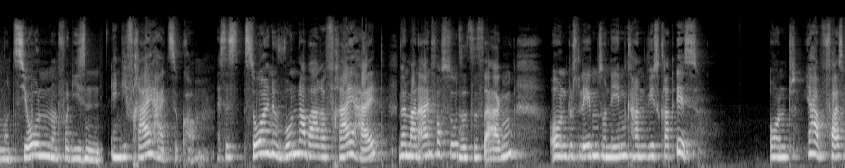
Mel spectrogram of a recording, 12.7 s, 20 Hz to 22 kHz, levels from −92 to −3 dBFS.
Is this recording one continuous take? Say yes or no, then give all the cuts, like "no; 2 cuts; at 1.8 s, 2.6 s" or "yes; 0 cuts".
no; 4 cuts; at 1.5 s, 3.2 s, 5.9 s, 6.9 s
